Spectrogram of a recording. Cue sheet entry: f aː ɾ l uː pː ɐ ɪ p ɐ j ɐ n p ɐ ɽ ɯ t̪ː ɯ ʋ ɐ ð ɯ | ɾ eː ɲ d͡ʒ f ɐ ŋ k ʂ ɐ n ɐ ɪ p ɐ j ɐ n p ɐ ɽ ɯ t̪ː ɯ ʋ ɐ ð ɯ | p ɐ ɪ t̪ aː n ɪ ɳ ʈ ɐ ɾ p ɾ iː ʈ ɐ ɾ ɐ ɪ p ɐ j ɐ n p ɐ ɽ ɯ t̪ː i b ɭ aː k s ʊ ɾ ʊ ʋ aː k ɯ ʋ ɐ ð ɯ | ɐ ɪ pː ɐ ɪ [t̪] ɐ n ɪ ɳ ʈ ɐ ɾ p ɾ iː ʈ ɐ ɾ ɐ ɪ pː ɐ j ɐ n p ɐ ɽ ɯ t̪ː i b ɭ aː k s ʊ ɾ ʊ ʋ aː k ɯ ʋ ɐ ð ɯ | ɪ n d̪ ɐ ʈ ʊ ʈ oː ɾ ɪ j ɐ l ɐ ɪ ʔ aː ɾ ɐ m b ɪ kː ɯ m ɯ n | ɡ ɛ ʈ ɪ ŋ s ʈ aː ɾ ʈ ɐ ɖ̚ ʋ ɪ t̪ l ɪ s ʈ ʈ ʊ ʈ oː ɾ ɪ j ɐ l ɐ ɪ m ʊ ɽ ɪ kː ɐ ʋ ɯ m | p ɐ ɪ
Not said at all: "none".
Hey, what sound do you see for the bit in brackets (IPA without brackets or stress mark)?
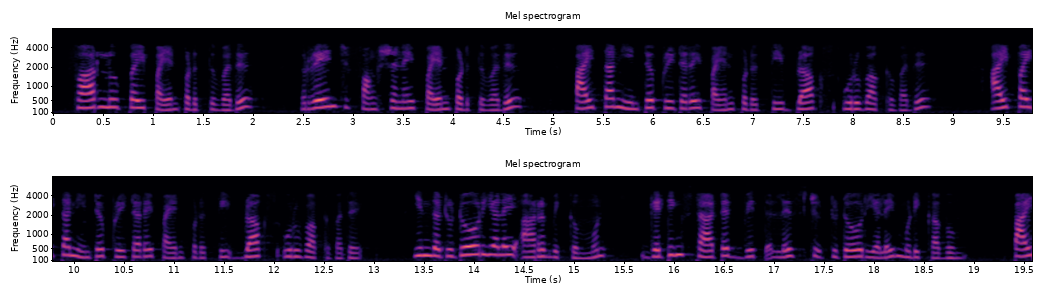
t̪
